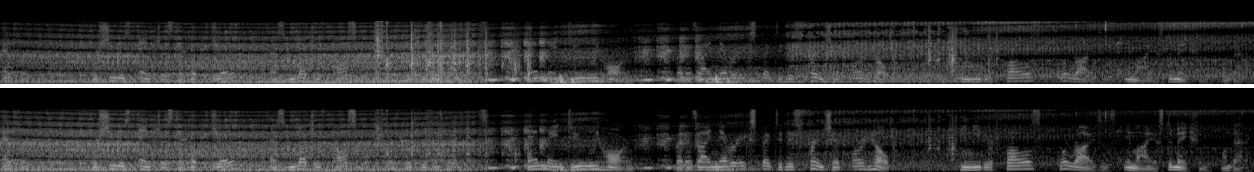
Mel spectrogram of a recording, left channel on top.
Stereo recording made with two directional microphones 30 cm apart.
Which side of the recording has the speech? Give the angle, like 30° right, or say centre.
30° right.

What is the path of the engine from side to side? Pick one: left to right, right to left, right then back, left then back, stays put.
right to left.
